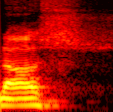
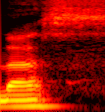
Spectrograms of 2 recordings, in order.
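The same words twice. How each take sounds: First: The syllable is sounded heavy and thick. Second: The syllable is sounded light and thin. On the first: The speaker calls it wrong. "bukan nas" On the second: The speaker calls it right. "tapi ringan"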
